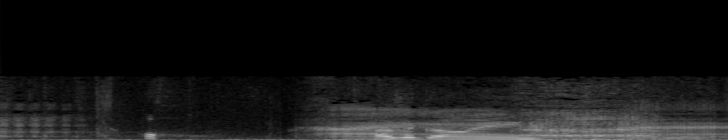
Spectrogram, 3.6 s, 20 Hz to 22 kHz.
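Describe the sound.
Icelandic and Shetland sheep that graze 150 acres of farmland in summer, bleating: one drawn-out, wavering bleat follows a brief spoken greeting, with a quieter trailing call after it.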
